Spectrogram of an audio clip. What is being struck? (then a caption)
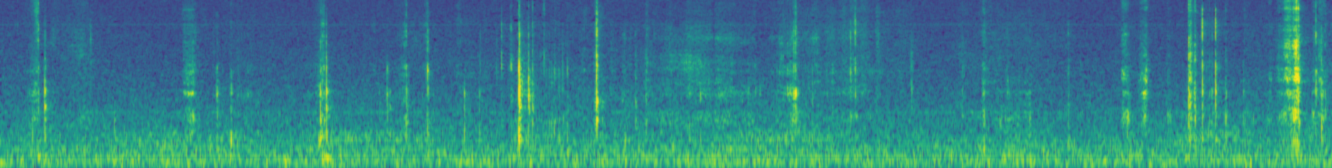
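Small printed cardboard box. A small, empty-looking printed cardboard Rescue Remedy medicine box, hollow and held in both hands, is tapped and scratched with long fingernails and fingertips. Quiet, crisp, dry clicks and light scratches come at irregular intervals over a soft steady hiss, with bright, papery edges that stop almost instantly. A faster cluster of taps comes near the end.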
